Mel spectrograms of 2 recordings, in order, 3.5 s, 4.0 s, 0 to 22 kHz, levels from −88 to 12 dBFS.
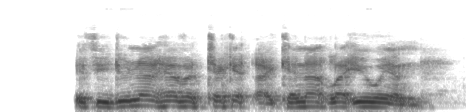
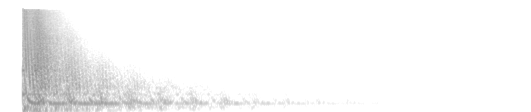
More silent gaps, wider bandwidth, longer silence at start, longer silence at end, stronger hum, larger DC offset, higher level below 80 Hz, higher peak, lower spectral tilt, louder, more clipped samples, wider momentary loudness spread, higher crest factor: neither; second, 7.4 kHz vs 16 kHz; first, 0.55 s vs 0.15 s; second, 0.25 s vs 2.55 s; neither; neither; first, -58 dBFS vs -74 dBFS; first, -6 dBFS vs -26 dBFS; first, -6.5 dB/octave vs -1 dB/octave; first, -19 LUFS vs -42 LUFS; neither; second, 7 LU vs 23 LU; second, 14 dB vs 24 dB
